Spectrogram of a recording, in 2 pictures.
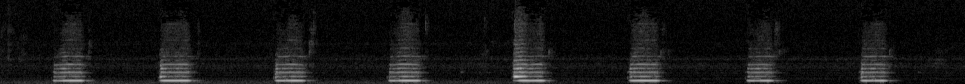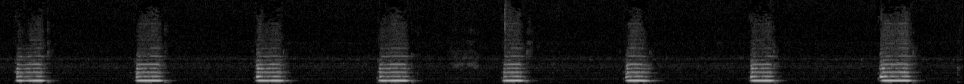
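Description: An alto recorder plays the same C note over and over in evenly spaced short toots, about sixteen in steady rhythm, each clean and separate with silence between, close and alone.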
